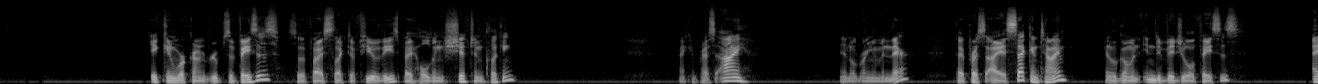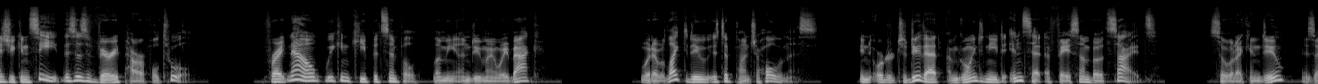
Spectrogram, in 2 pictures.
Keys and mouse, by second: 0.3 i, 1.1 click, 2.7 click, 3.4 shift+click, 5.0 shift+click, 5.8 shift+click, 7.5 i, 10.6 i, 12.2 click, 18.7-19.4 ctrl+z, 25.7-26.3 middle drag.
